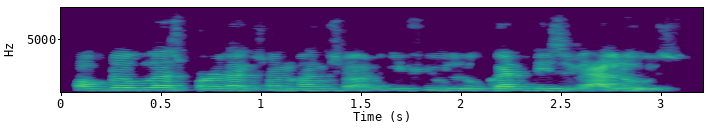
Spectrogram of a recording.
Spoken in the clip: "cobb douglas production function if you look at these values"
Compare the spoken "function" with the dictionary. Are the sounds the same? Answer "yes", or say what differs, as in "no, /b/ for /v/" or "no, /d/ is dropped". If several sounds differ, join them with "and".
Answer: no, /k/ is dropped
